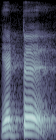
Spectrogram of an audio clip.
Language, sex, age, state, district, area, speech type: Tamil, male, 60+, Tamil Nadu, Dharmapuri, rural, read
